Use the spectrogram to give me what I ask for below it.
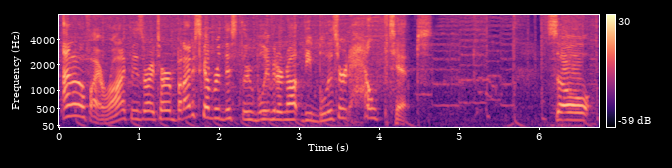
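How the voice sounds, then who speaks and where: Man, gaming vlogger, self-deprecating rambler, morning voice cracking, slightly high voice. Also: fairly bright tone. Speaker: gaming YouTuber. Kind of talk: casual gameplay commentary. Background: faint music stream.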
